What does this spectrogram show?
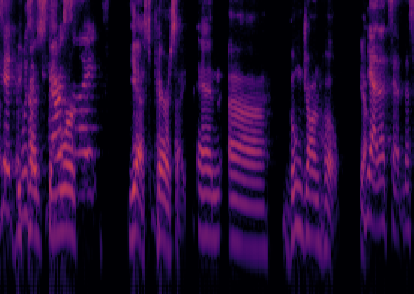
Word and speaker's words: Bong Joon-ho: Yes, Parasite, and Bong Joon-ho.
